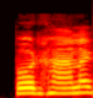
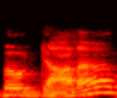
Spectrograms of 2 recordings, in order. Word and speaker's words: Bodhana: and Jack from the bohana group is that how you say it uh it's uh it's actually pronounced bodonna like uh we always say like the old Ritchie Valens song Oh Donna yep so I sometimes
